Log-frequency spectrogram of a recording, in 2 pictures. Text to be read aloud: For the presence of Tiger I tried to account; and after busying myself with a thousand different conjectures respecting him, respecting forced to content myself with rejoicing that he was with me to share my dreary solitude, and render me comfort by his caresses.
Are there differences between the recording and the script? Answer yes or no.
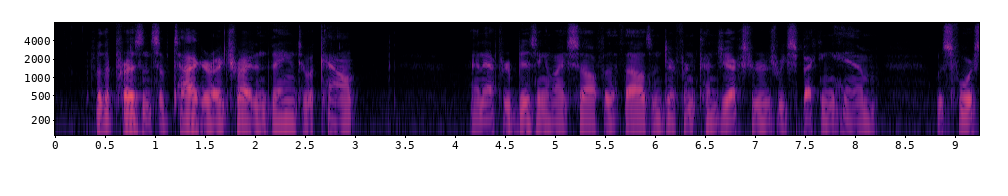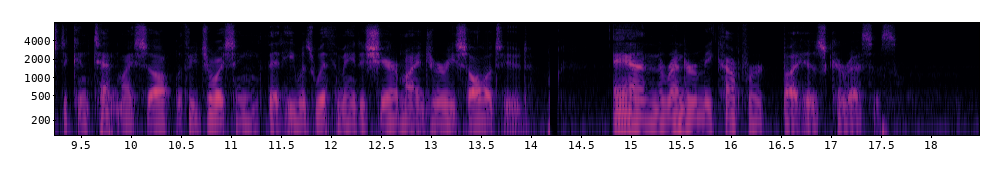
yes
